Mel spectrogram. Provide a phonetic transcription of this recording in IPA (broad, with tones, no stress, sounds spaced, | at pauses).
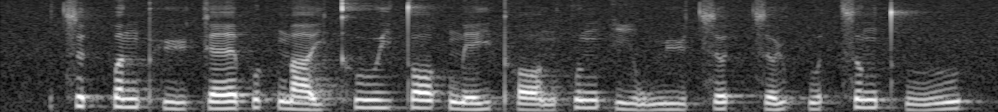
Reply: t͡s ɵ˥ t̚ p ɐ˥ ŋ pʰ yː˨˩ k ɛː˨˧ p ʊ˧ k̚ m aː˨˩ j kʰ uː˧ j t̪ ɔː˧ k̚ m e˨˥ j pʰ ɔː˨˩ n k ʊ˥ ŋ k iː˨˩ w m yː˨˩ t͡s ɵ˨˥ t̚ t͡s ɵ˨˥ ɥ kʷ ɐ˨˥ t̚ s ʊ˥ ŋ t̪ʰ uː˨˥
